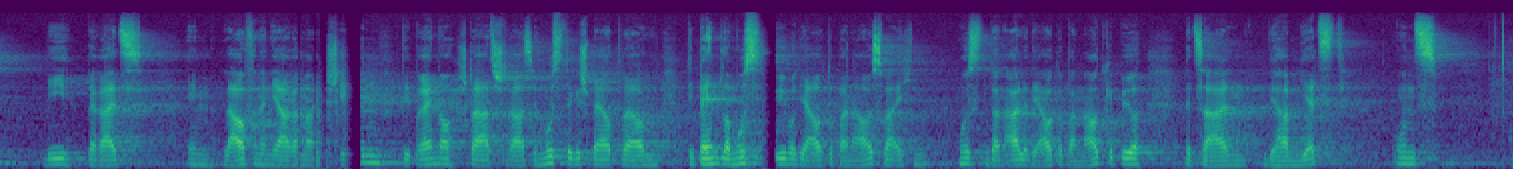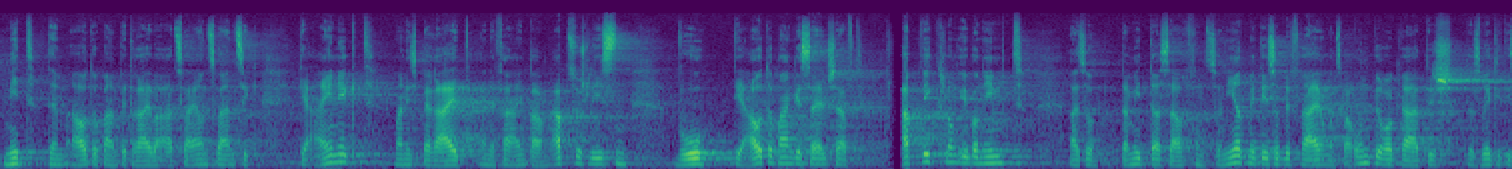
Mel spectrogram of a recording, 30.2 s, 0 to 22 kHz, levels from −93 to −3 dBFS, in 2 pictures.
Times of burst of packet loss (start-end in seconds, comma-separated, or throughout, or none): 7.62-7.77, 24.01-24.15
